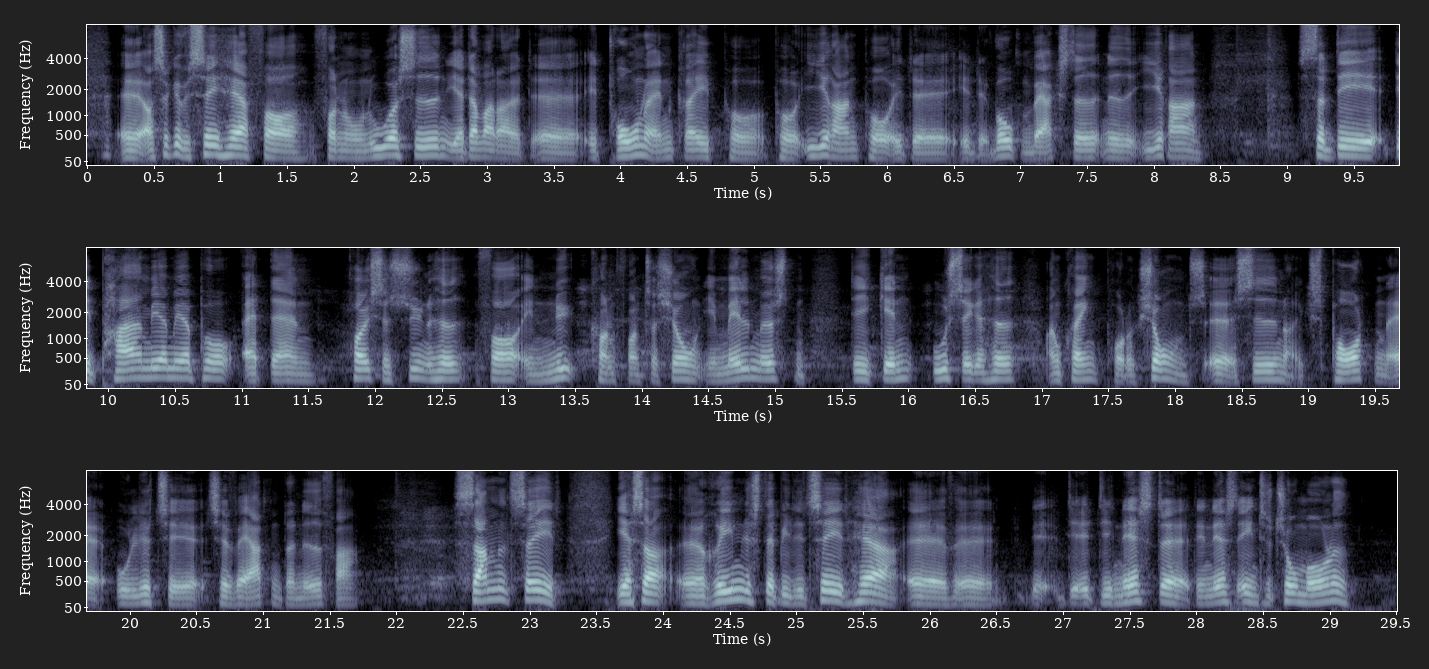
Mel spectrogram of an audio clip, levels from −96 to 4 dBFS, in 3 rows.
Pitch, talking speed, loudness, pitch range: 130 Hz, 165 wpm, -29 LUFS, 115-145 Hz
